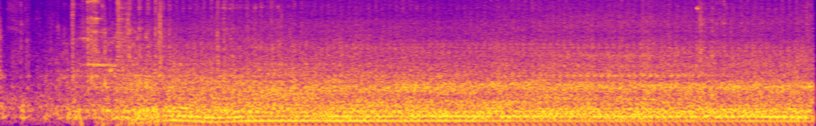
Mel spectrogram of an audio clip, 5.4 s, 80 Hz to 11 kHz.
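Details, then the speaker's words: Toro Recycler self-propelled mower, about January 2010, auto-choke carburetor, after a simple no-start fix: small single-cylinder engine settles into a smooth, steady run with an even beat and no misses; normal running. "so he's going to have a nice running lawnmower again"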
